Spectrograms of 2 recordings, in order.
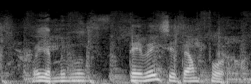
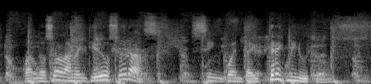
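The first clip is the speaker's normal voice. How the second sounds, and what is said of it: Radio announcer voice. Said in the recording (Spanish): “voz de locutor”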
